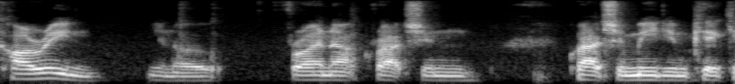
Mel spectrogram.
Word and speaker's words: Karin: Yeah, so I'm trying to say Karin. I'm gonna say Karen.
